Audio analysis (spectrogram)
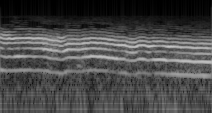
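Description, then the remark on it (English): A cat, Minerva, gives one long, drawn-out meow, loud, its pitch sagging slightly as it holds steady for nearly two seconds with no talking. “Meow!”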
